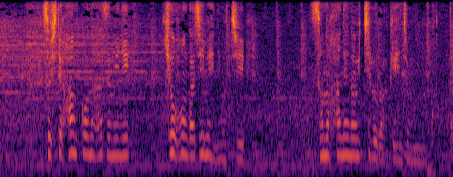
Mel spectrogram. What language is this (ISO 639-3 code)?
jpn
